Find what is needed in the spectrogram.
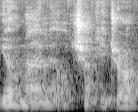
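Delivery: ordinary talk, nothing marked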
